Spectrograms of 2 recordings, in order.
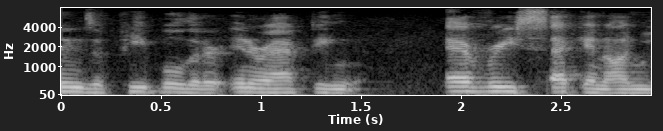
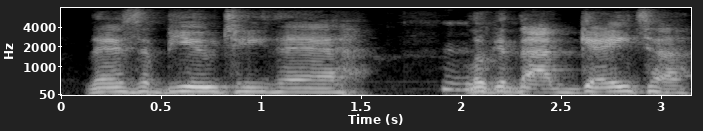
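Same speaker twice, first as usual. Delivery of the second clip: put-on Australian wildlife-presenter voice. Doing a voice over a Lego gator: Steve Irwin voice. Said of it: "now you can do the Steve Irwin voice".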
